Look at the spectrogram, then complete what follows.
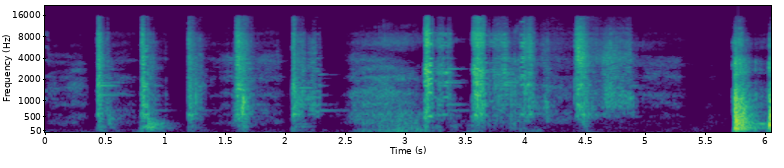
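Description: Sharp scrapes and rustles of a paper bag of dry concrete mix being handled, then a heavy thump about a second before the end as the mix is dumped out into the form.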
